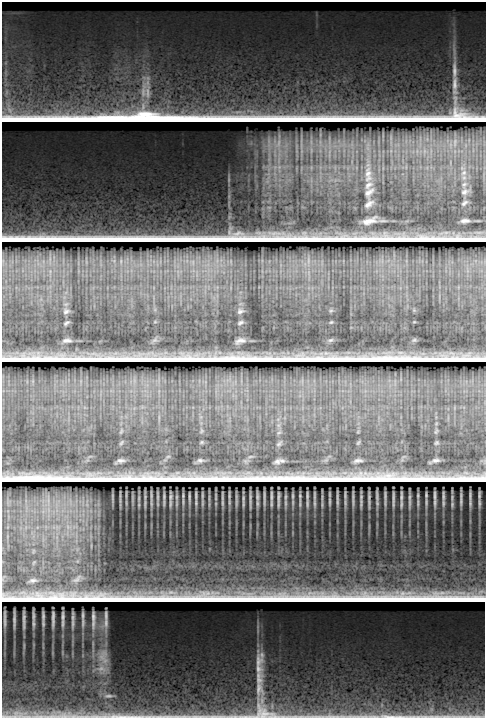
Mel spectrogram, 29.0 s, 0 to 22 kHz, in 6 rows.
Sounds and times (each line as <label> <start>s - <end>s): wheels 7.1s - 25.3s
bicycle 7.1s - 25.4s
brakes 7.2s - 25.3s
chain 7.3s - 25.3s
